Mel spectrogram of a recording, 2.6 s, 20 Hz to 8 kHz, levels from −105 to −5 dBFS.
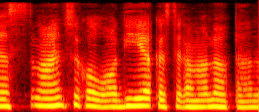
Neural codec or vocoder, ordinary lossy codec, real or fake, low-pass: codec, 24 kHz, 0.9 kbps, WavTokenizer, medium music audio release; AAC, 48 kbps; fake; 7.2 kHz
